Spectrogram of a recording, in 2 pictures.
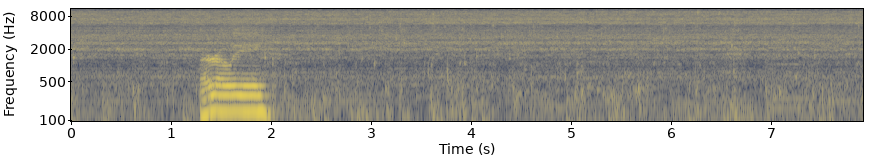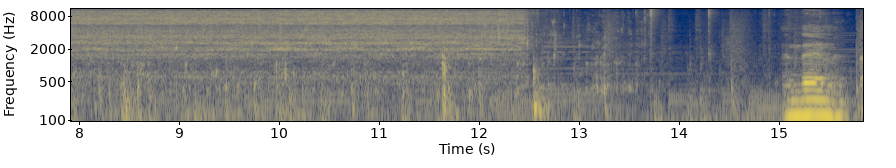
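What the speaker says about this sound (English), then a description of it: "And then we're just gonna rinse it off" Water from a tap runs steadily to rinse conditioner out of a coin brush, a loud even rush lasting most of the clip before it cuts off, with brief talking at the start and end.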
